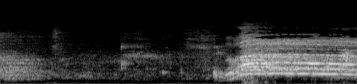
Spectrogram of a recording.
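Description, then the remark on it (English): A voice imitates a pained scream, rising into a loud, sustained, strained cry for the final second or so, preceded by quieter murmured vocal sounds. “Screaming.”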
